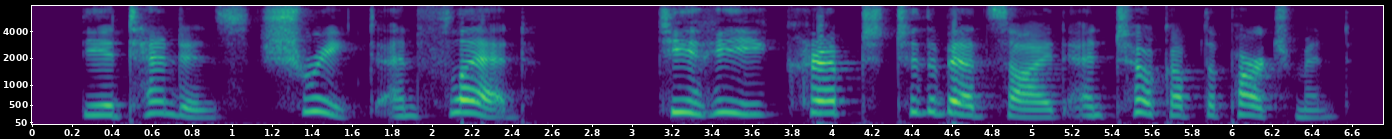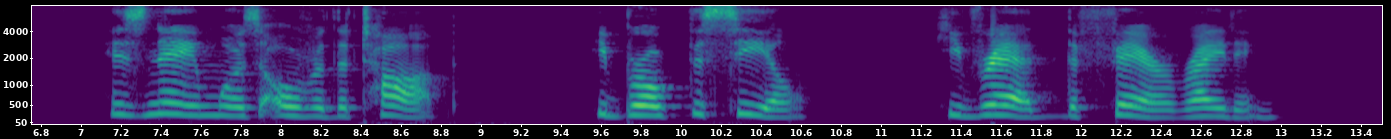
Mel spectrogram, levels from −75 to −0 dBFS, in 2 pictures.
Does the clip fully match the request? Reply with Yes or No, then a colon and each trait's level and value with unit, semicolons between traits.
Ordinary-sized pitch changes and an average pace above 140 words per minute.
No: average, 3.9 semitones; slow, 135 wpm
